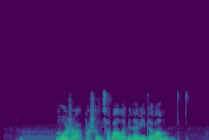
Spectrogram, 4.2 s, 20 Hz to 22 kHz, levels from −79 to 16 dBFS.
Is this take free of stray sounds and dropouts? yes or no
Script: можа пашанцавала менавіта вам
yes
